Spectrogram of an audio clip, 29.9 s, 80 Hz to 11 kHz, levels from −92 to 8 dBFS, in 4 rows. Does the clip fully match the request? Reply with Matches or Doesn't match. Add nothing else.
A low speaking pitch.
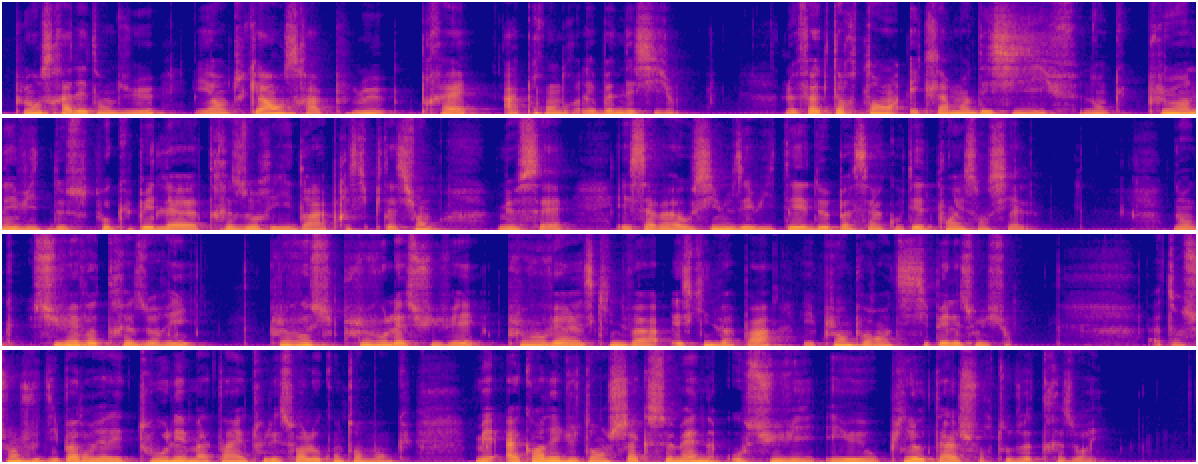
Doesn't match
